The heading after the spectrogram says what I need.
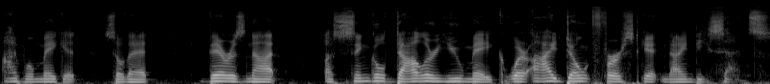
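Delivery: put-on, very intense delivery. Retelling a movie scene on the phone: imitating an intense threat. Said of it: "he gets real intense and he's like".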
